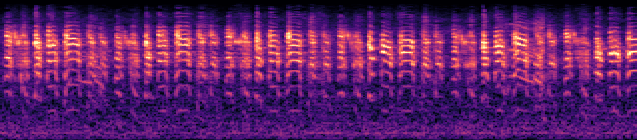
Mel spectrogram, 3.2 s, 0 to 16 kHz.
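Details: Zebra finch family of two adults and three juveniles, 25 July 2022: continuous busy chatter of quick, buzzy, nasal notes pulsing several times a second with no pauses.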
